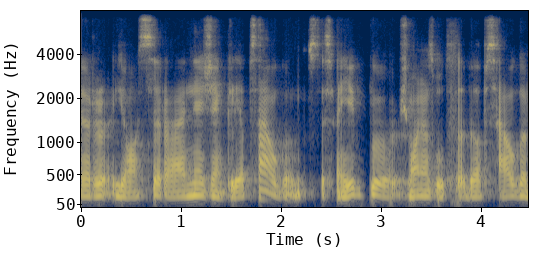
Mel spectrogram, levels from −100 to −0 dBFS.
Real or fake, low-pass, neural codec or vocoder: real; 7.2 kHz; none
